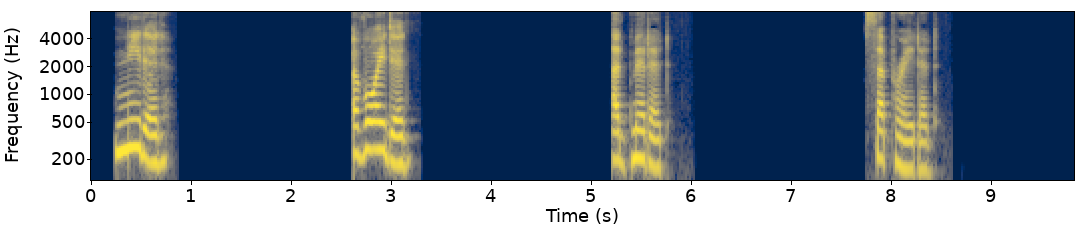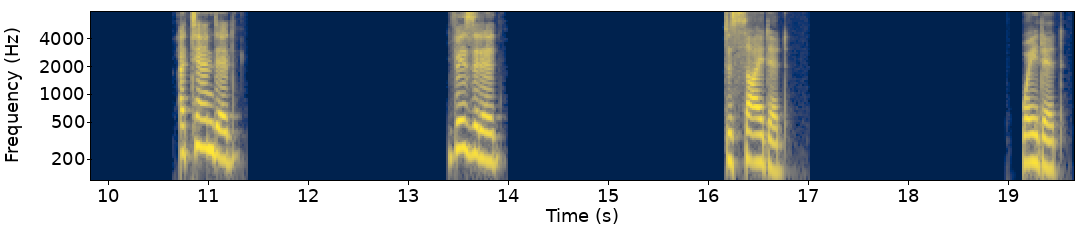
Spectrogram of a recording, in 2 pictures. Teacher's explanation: of the word is spelled with the D or a t the e d is pronounced as a separate syllable ID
